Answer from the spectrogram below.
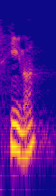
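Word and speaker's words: hina (ἵνα): There is an important word in John 3:16, a small, simple word pronounced hina.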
